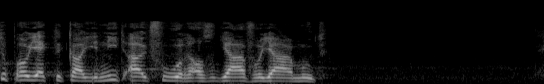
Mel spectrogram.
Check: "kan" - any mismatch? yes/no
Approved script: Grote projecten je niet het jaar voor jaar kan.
yes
